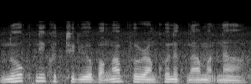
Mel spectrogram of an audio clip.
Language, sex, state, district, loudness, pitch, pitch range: Garo, male, Meghalaya, South Garo Hills, -17 LUFS, 115 Hz, 105-135 Hz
